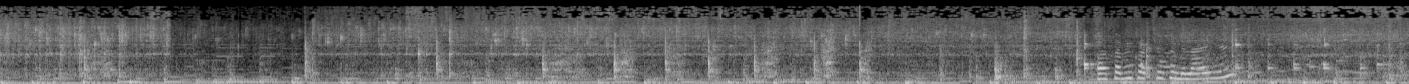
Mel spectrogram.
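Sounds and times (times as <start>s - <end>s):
vegetables sizzling in hot oil: 0.0s - 14.0s
scraping off chopping board: 5.4s - 8.8s.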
